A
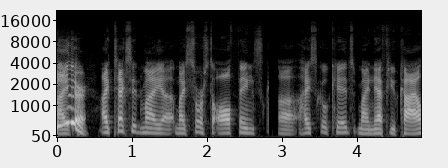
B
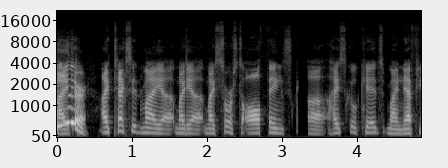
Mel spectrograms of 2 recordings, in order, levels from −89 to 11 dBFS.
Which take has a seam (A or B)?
B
